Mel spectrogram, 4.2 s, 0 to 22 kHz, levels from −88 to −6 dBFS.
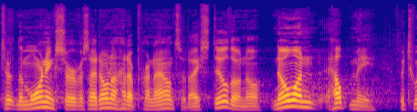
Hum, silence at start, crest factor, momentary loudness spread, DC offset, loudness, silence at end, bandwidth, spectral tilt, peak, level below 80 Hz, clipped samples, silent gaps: none; 0 s; 20 dB; 14 LU; under 0.1%; -22 LUFS; 0 s; 19 kHz; -4.5 dB/octave; -2 dBFS; -72 dBFS; under 0.1%; none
